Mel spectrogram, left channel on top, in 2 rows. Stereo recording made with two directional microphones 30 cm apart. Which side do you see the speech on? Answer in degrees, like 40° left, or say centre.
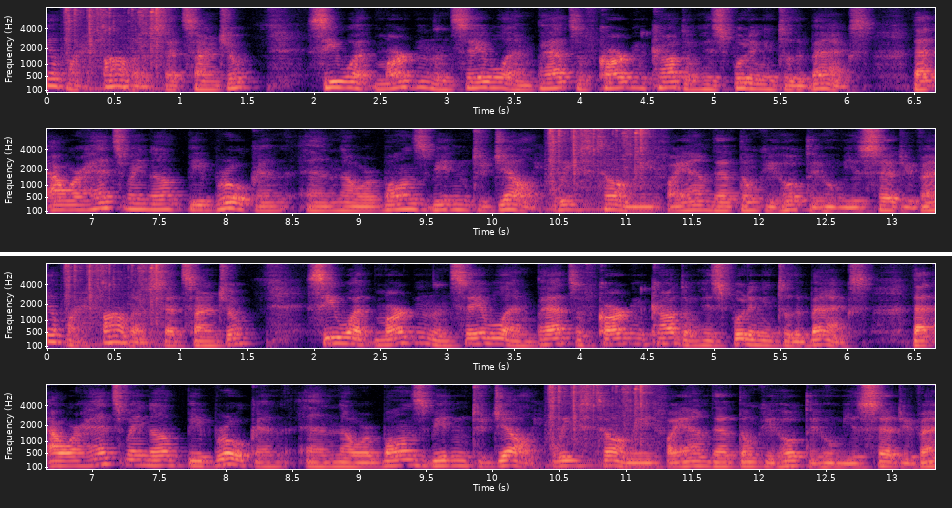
70° right.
